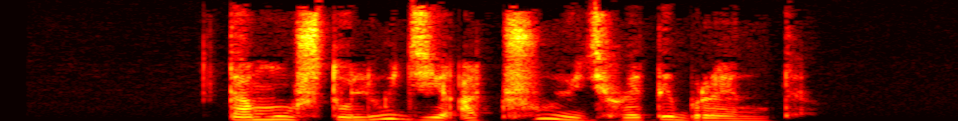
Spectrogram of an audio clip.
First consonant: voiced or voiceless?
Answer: voiceless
